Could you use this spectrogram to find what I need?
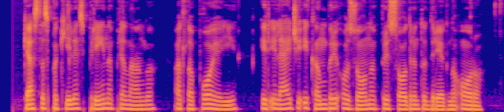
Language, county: Lithuanian, Vilnius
